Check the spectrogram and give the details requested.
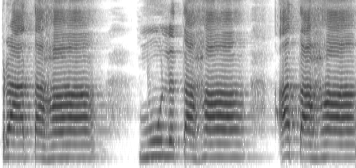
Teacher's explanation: विसर्ग का उच्चारण हा के समान होता है।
